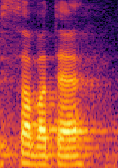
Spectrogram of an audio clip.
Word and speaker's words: savate: perché mi dicevi a telecamere spente che in realtà la pronuncia è Savate. Savate assalto, Savate, sì, Savate perché assalto. È francese.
